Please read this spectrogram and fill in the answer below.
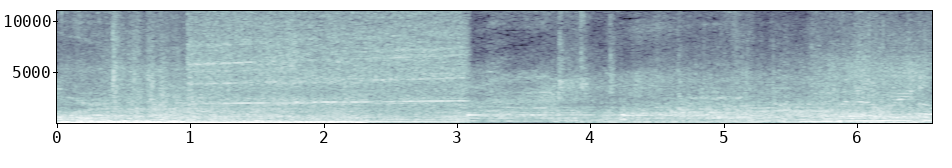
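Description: Ford Fiesta gymkhana rally car engine running hard, cutting off sharply a little over two seconds in. A quieter stretch of car and tyre noise follows.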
